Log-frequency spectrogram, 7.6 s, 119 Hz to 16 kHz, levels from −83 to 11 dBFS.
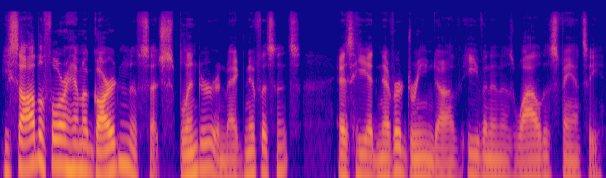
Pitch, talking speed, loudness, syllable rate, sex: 120 Hz, 175 wpm, -20 LUFS, 5.0 syllables/s, male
